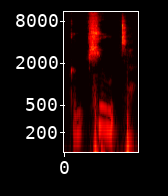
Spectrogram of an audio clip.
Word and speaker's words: computer: Computer, computer. So the k is not aspirated because it occurs in a weak syllable, while the p is the first element in a stressed syllable.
